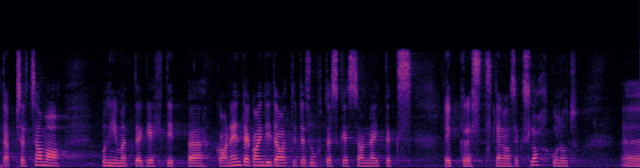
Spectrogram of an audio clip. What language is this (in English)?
Estonian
